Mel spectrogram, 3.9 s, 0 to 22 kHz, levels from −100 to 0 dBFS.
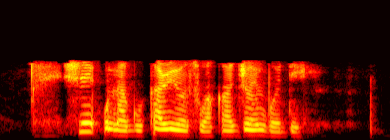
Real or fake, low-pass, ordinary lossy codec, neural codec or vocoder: real; 3.6 kHz; MP3, 32 kbps; none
